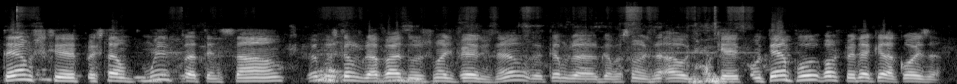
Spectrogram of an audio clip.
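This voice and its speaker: A man's voice: on the high side, normal speed, few pauses, background noise. A man teaching a language in a live online lesson, chatty and coaxing, repeating words for students to practise.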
